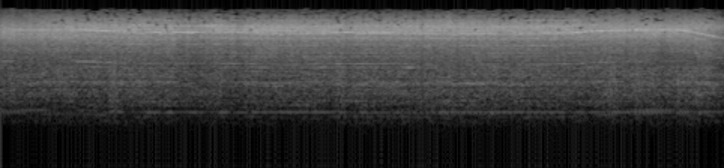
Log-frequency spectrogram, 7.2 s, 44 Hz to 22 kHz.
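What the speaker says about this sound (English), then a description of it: "take this piece of wood and cut it into 2 framing strips" Pallet wood being sawn into framing strips for a crate, a steady, continuous high-pitched rasping cut running loud and close throughout with no pauses.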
